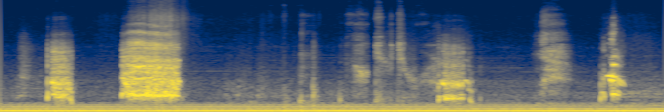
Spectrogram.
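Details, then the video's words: A captive month-old baby raven, fed and tired at bedtime, gives a few soft, raspy, breathy calls in short bursts, one longer and harsher, while a person talks quietly over a low steady hum. "This Is What A Tired Baby Raven Sounds Like"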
